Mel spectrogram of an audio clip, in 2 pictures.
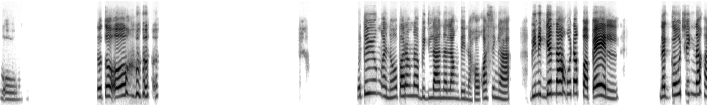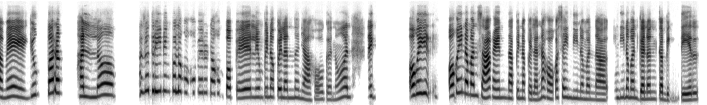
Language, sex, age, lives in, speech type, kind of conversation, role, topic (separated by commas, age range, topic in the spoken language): Filipino, female, 20-24, Philippines, conversation, advice, user, Paano ako hihingi ng paumanhin pagkatapos magkamali sa isang relasyon o sa trabaho?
